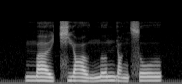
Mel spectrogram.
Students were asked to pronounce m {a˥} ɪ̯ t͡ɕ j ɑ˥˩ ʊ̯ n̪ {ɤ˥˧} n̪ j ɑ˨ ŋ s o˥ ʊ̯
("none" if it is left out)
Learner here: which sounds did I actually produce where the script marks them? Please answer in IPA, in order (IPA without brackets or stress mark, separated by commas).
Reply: a˥˧, ɤ˥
